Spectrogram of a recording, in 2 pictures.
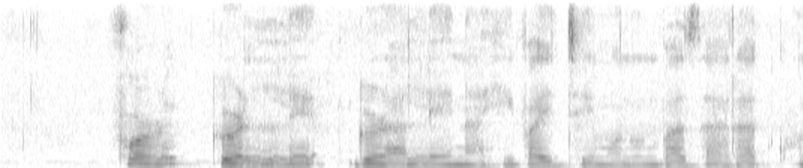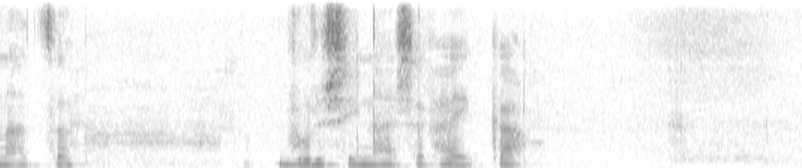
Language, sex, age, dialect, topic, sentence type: Marathi, female, 25-30, Varhadi, agriculture, question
